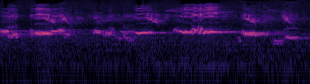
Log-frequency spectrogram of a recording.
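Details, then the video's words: Australian magpie in Tasmania giving a loud, rich warbling carol, fluting phrases gliding up and down with brief dips between bursts, continuous over three seconds with no other clear sounds. "塔斯曼尼亞 黑背鐘鵲 Australian Magpie"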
